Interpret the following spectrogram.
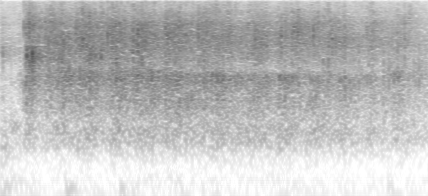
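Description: An audience clapping in applause. It starts a moment in, holds steady, and dies away near the end.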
